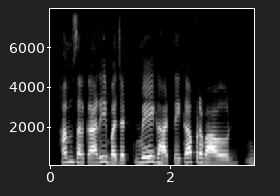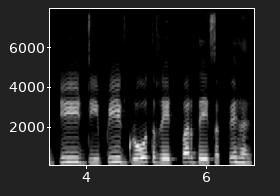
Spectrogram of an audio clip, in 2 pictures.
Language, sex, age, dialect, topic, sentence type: Hindi, female, 18-24, Awadhi Bundeli, banking, statement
